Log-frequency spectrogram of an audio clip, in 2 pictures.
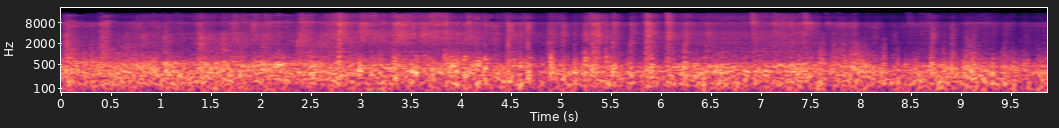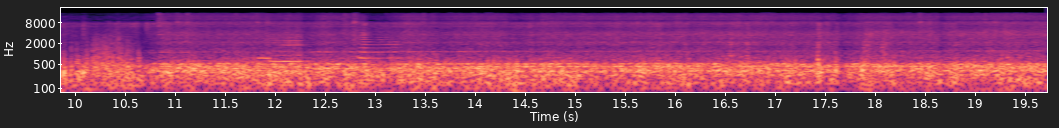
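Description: Express passenger train running at speed, a steady loud rumble with wheels clattering over the rails. Past the middle comes a brief horn-like tone.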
